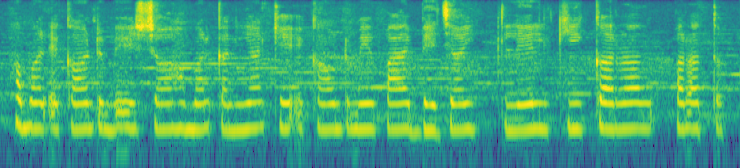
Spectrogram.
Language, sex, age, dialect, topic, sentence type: Maithili, female, 18-24, Southern/Standard, banking, question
